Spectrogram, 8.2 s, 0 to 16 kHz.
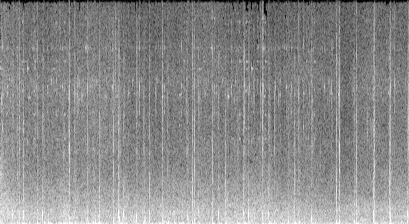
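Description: Horse hooves clip-clop at a steady trotting rhythm in The Witcher 3: Wild Hunt video game, a continuous run of close, even hoofbeats lasting the whole stretch.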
